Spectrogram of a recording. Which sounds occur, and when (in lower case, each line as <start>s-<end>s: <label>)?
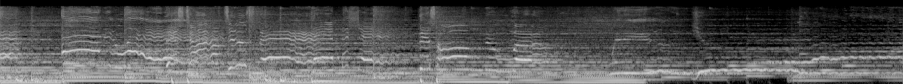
0.0s-9.0s: music
6.9s-9.0s: synthetic singing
